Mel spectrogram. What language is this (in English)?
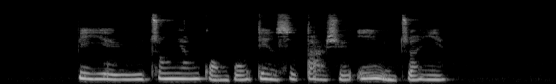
Chinese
